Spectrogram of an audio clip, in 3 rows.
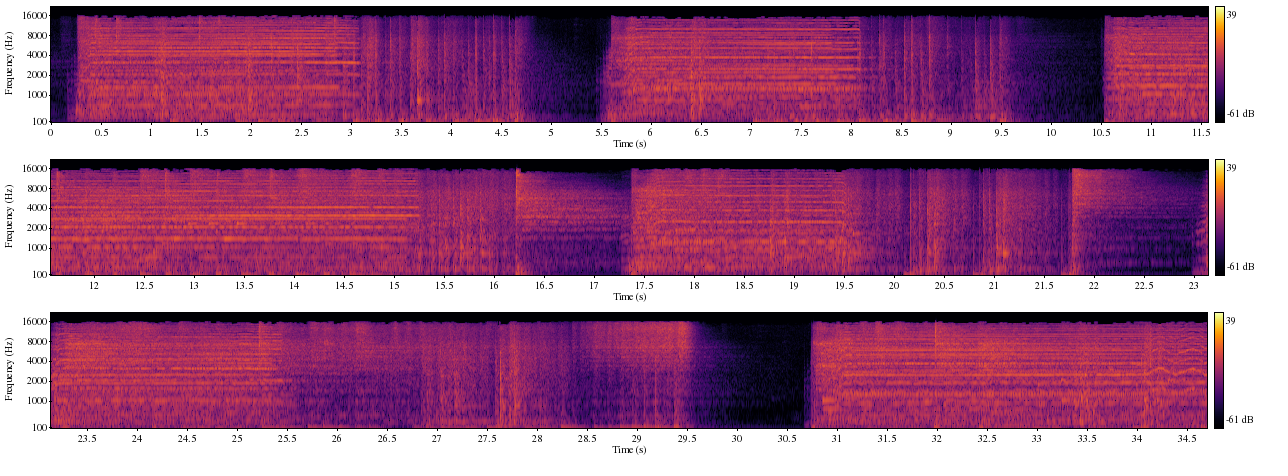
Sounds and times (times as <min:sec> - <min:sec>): Drum roll: 0:00.0 - 0:22.3, 0:23.0 - 0:29.8, 0:30.8 - 0:34.7
Drum kit: 0:00.0 - 0:30.0, 0:30.7 - 0:34.7.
